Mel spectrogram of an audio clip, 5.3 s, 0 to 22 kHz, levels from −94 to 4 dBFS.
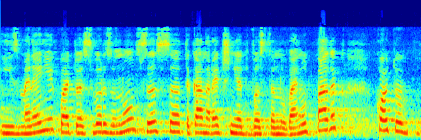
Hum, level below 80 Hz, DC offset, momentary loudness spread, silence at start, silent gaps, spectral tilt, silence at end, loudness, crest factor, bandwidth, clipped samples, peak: none; -56 dBFS; under 0.1%; 3 LU; 0 s; none; -5 dB/octave; 0 s; -13 LUFS; 12 dB; 10 kHz; under 0.1%; 0 dBFS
